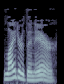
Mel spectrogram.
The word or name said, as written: lighter-than-air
